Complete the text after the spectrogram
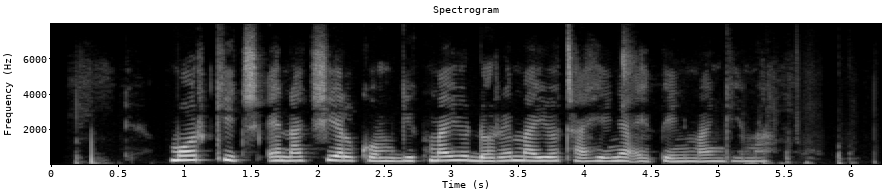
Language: Luo (Kenya and Tanzania)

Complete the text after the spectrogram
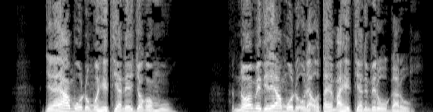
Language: Kikuyu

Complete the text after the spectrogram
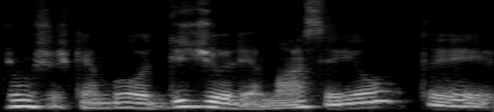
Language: Lithuanian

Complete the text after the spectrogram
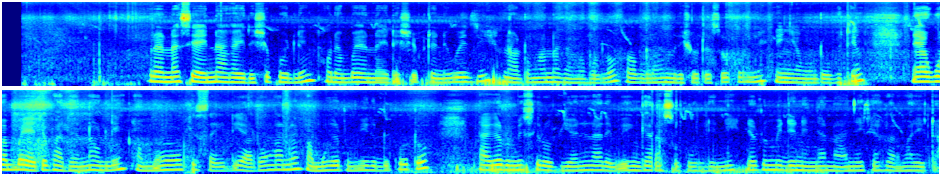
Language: Masai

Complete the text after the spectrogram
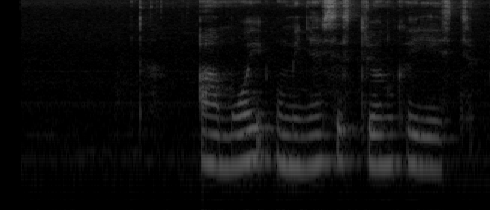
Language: Russian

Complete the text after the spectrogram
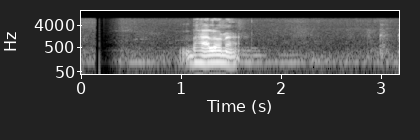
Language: Bangla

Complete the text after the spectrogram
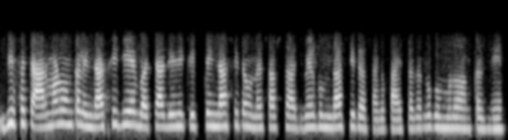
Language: Sindhi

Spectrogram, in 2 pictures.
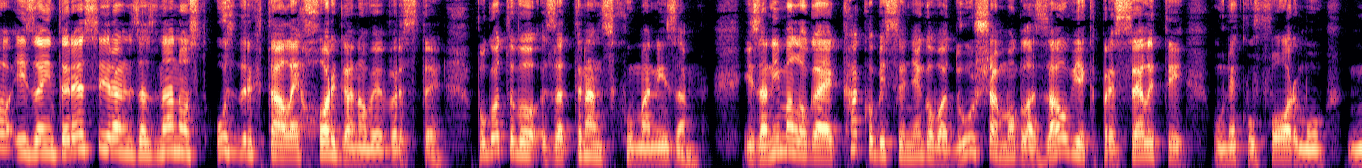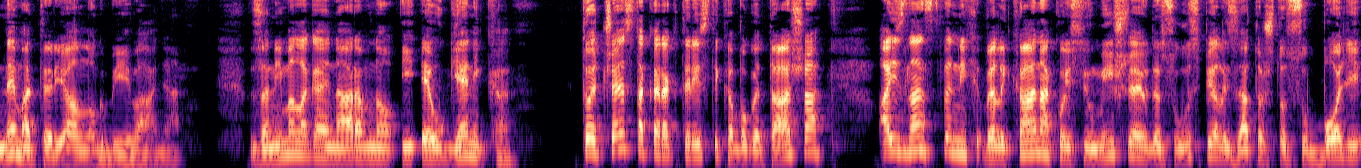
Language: Croatian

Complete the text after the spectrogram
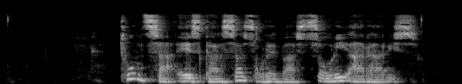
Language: Georgian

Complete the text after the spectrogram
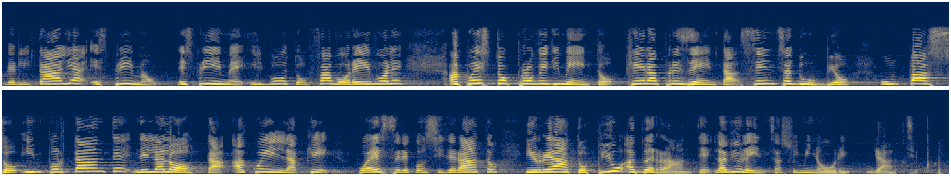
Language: Italian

